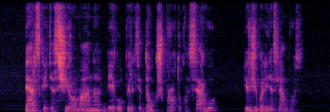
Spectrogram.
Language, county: Lithuanian, Vilnius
